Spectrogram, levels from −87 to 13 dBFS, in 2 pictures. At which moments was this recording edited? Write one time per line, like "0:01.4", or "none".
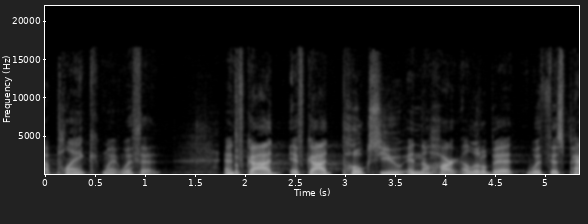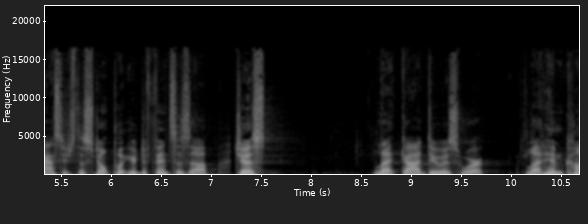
0:01.9
0:05.8
0:07.2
